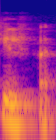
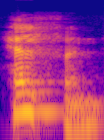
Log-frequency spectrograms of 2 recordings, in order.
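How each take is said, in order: First: The first vowel sounds like 'i'. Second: The first vowel sounds like 'e'.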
